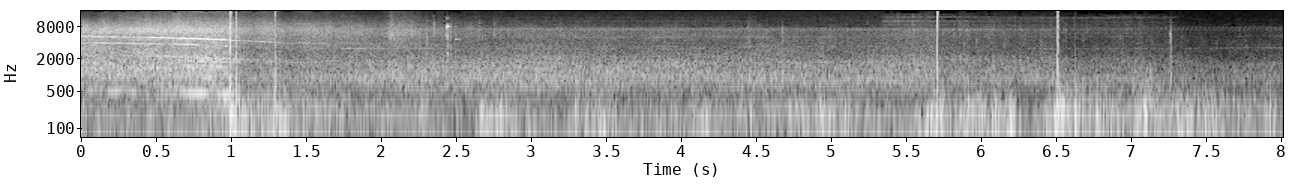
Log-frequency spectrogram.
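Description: The motors and propellers of a radio-control F7F-3 Tigercat model whine past on a fast low pass, their pitch falling as it goes by in the first second. After that, wind rumbles on the microphone, with a few sharp clicks.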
